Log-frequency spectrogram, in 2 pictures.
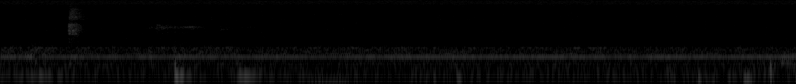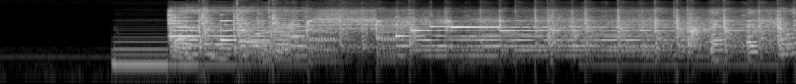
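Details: Near silence gives way to a loud, bright electronic alarm melody indoors, with no animal voice heard.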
